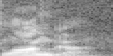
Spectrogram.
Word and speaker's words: Lange: so I would and he said um he said oh is there an e at the end I said yeah and he said okay Max longa and I said oh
